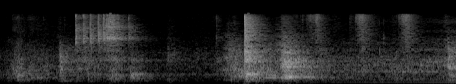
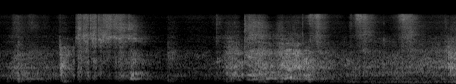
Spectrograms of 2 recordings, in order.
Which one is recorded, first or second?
first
